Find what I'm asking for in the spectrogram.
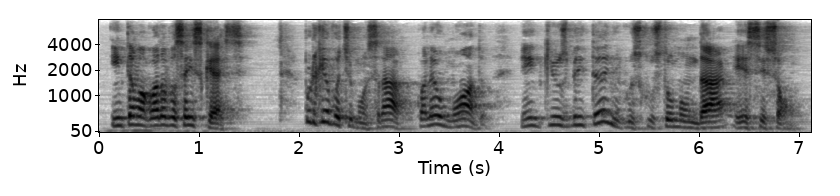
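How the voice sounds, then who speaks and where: A man teaching an online lesson. He explains pronunciation step by step, models English words slowly and keeps checking in with the viewer. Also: sits high, a little mellow, highs cut off. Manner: frequent checking tags to the viewer.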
